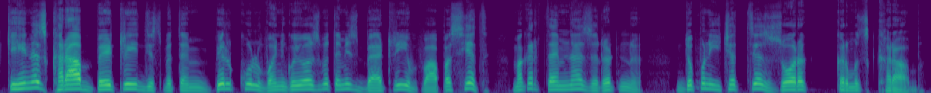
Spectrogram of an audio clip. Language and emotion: Kashmiri, neutral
